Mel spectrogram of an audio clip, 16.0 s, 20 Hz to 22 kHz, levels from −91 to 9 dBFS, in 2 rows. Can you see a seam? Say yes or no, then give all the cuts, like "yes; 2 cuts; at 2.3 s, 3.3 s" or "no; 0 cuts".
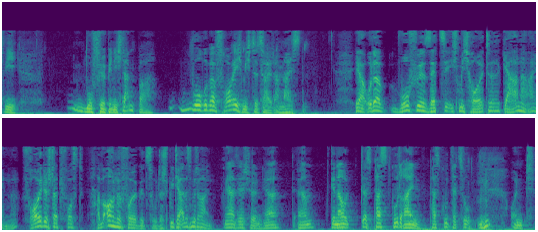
no; 0 cuts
